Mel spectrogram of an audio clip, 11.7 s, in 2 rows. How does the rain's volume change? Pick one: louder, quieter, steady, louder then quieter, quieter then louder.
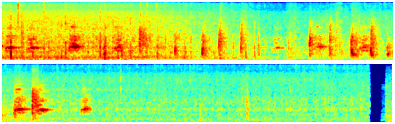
quieter.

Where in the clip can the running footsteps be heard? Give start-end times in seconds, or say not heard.
1.4-6.5.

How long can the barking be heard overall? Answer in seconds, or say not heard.
5 s.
